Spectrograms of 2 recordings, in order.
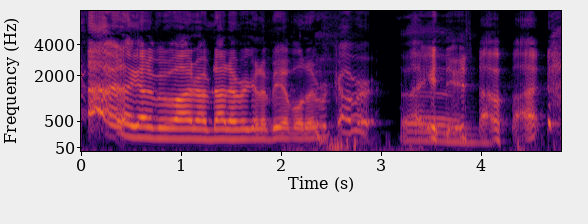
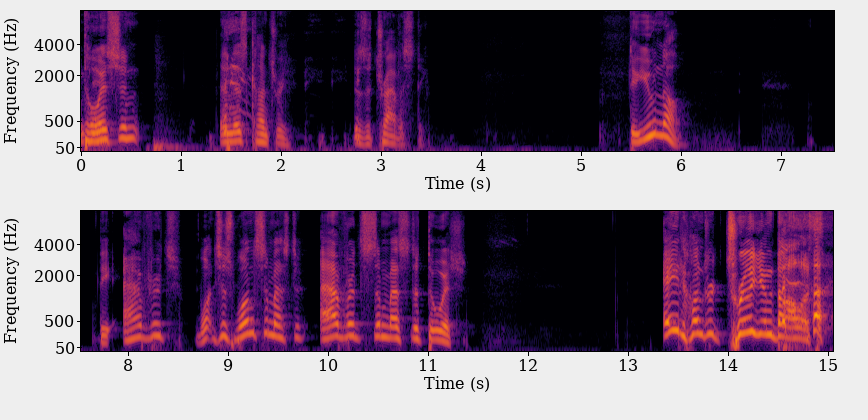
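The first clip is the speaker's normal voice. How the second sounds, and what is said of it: Imitates another person's voice. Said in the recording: “my Bernie Sanders impression”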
